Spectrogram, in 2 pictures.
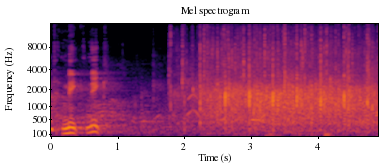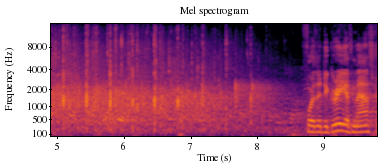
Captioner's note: applause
